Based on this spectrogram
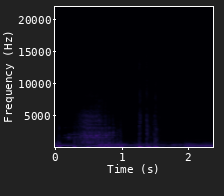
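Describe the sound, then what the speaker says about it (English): A horse whinnies loudly in modded Minecraft, a drawn-out neigh followed by a few clip-clop hoof sounds, close and clear with no talking. "I need to find somewhere to put my horse."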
